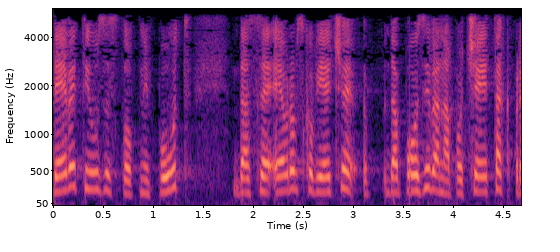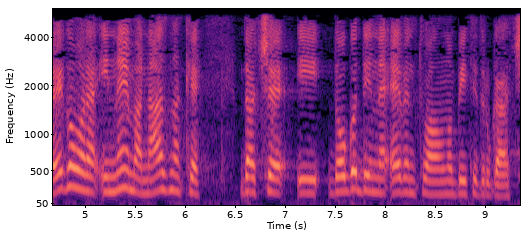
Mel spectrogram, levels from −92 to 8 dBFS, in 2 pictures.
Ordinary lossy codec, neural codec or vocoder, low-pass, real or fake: none; none; 5.4 kHz; real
